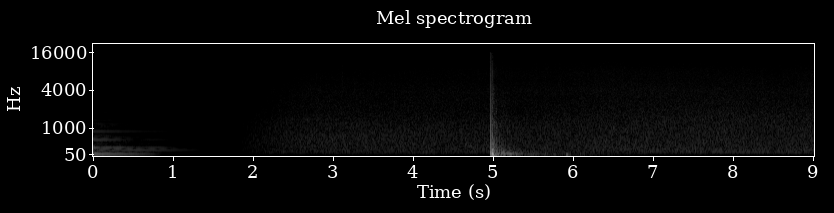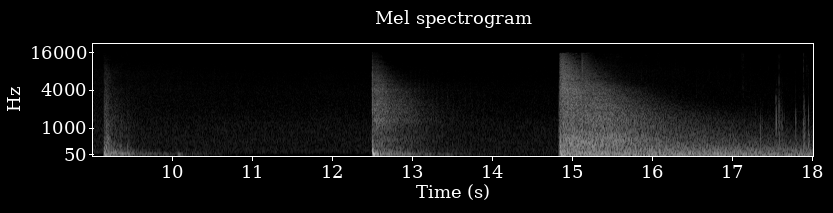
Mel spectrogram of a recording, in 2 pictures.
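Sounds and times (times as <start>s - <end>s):
grenade explosions: 12.5s - 13.5s, 14.8s - 18.0s.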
